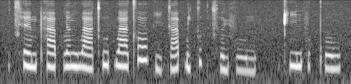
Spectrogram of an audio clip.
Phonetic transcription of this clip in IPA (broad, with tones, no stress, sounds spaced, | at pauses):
t͡sʰ ɛː˨ m pʰ aː˨ p̚ l ɐ˧ ŋ w aː˨ kʰ uː˧ t̚ w aː˧ t̪ʰ ɔː˥ k iː˨˩ k aː˨˥ p̚ ɐ˨ j k ʊ˥ k̚ t͡sʰ ɵ˨ ɥ f uː˨ m | kʰ iː˧ n f ʊ˧ k̚ pʰ o˥ w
